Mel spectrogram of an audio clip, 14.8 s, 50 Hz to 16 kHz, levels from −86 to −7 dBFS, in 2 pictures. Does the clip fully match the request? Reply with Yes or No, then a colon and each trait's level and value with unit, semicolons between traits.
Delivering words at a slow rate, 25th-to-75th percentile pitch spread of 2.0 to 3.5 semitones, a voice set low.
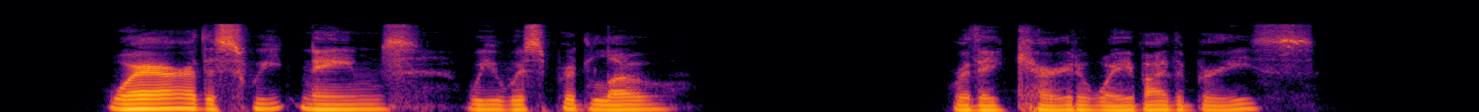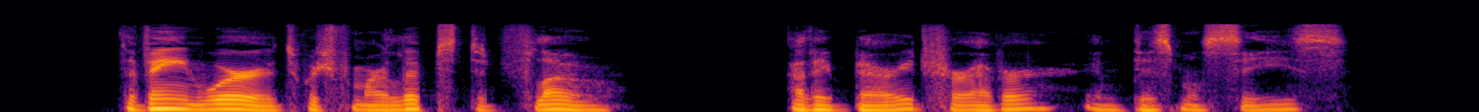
Yes: slow, 125 wpm; average, 2.9 semitones; low, 110 Hz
